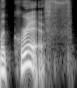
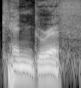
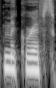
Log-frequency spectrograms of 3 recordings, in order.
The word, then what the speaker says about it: McGriff: No, I said Ken Griff. Oh. I thought it was, whatever. Anyway. McGriff was reportedly furious with 50 Cent for referencing him in the song Ghetto Quran, which exposed some of McGriff's criminal activities and connections.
